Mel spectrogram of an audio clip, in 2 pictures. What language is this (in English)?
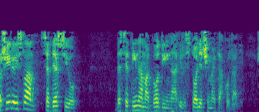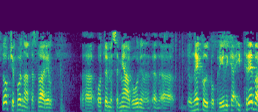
Croatian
